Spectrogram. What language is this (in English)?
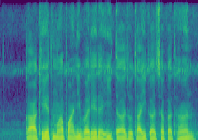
Chhattisgarhi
